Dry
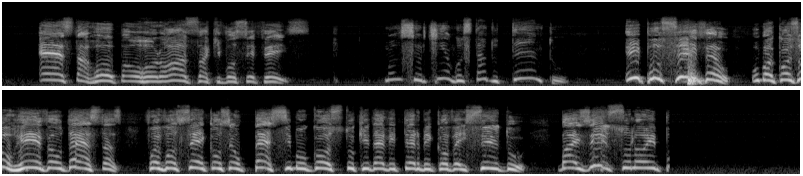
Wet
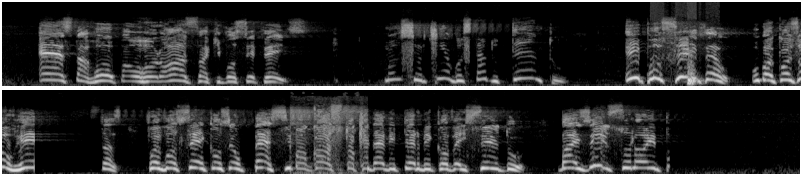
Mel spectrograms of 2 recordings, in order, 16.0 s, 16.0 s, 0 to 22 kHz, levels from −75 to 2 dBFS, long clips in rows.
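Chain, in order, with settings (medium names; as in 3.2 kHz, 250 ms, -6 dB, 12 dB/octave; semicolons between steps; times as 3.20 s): 6.48–7.19 s: block-companded coder 5-bit; in parallel at -0.5 dB: peak limiter -13 dBFS, peak gain reduction 10 dB; on the sum: reverb removal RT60 1.6 s; 8.31–8.98 s: inverse Chebyshev band-stop 260–2700 Hz, stop band 80 dB; feedback echo behind a high-pass 80 ms, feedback 63%, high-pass 5.1 kHz, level -20 dB; 10.87–11.65 s: spectrum-flattening compressor 4:1; trim -1 dB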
